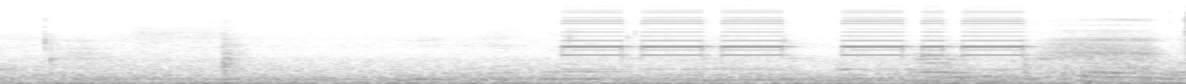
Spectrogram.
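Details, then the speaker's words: CADD pump in PCA mode: six short electronic power-on beeps in quick succession over room noise before the pump is ready. "so I just turned the pump on um and as you heard there was the six beeps that you could hear before um the pump uh was ready"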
